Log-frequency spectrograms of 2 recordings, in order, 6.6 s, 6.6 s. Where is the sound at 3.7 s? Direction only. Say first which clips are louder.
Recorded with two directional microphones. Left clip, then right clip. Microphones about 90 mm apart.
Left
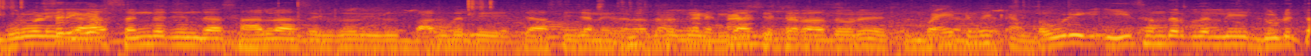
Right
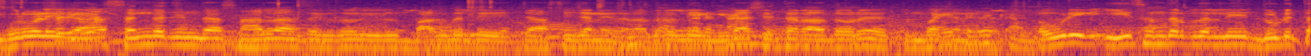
Even; 35° right (ahead or behind).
